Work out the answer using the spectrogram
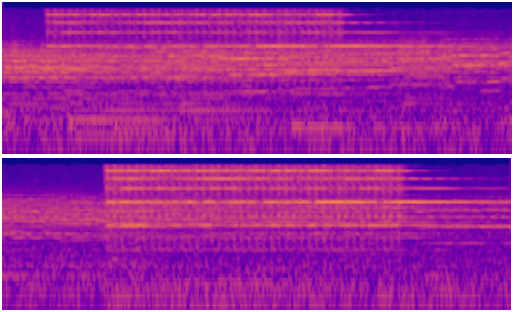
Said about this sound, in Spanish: En la caseta del pueblo suena el teléfono.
